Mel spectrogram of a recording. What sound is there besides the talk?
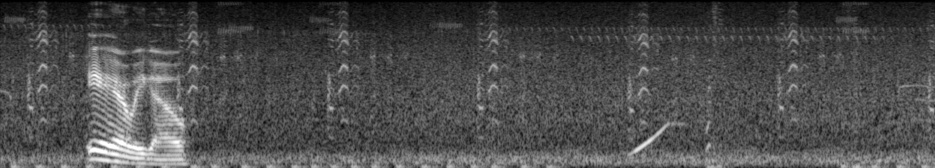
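chicken (cucco) in video game Zelda: Ocarina of Time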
